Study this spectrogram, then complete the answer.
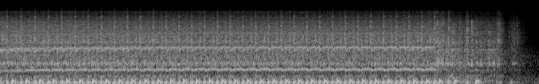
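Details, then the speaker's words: Old Generac generator, about 15 years old, unrun for years, with a previously faulty carburetor and auto idle, cranked with a drill: catches and runs rough with uneven fast pulse for about four seconds, then dies; spark plug afterwards found fuel-soaked. "it's really weird it popped off real nice before"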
